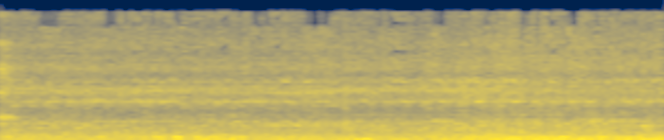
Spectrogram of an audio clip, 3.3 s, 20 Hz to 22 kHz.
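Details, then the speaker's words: 1960 Chevy Biscayne 235 six, rebuilt after a mislabeled rod cap caused number one rod knock and low oil pressure, idling at a stop on a 100-mile test drive: smooth, even low rumble, no knock, tappets now quiet, wearing in well. "Can't even hear the tappets anymore. She's wearing in good."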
